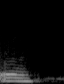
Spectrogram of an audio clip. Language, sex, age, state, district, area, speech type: Odia, female, 60+, Odisha, Gajapati, rural, conversation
